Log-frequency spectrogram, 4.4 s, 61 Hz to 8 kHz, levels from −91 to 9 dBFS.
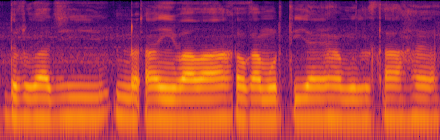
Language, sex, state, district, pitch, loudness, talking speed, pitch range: Hindi, male, Bihar, Muzaffarpur, 130 Hz, -15 LUFS, 135 wpm, 130-135 Hz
